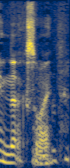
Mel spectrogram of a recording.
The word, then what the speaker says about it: Knox: Knox? – Knox.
